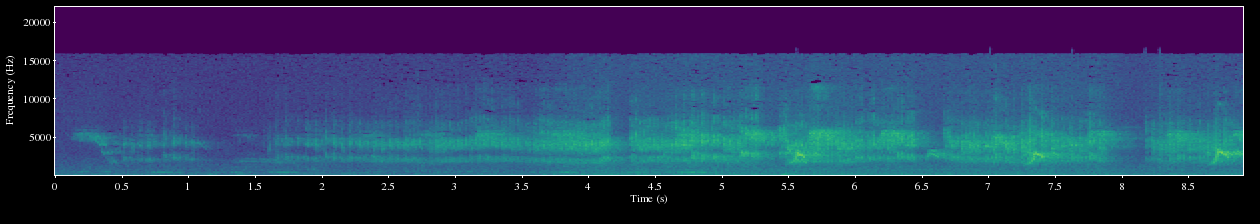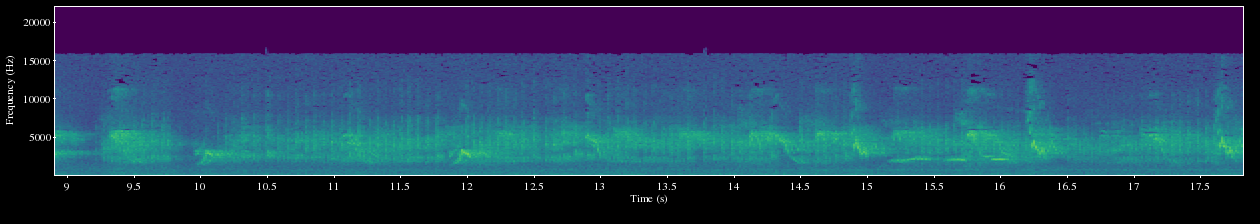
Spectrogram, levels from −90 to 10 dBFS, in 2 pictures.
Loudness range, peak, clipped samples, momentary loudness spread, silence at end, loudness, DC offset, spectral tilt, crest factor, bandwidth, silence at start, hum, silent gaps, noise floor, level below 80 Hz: 7 LU; -4 dBFS; under 0.1%; 16 LU; 0 s; -22 LUFS; under 0.1%; 0.5 dB/octave; 22 dB; 16 kHz; 0 s; none; none; -47 dBFS; -54 dBFS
